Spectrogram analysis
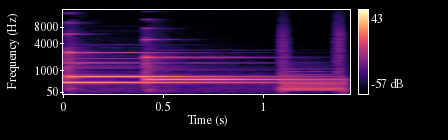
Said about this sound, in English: It's really hard to get a sound trademarked. The first one in the US was issued in 1978 to NBC for their chimes.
